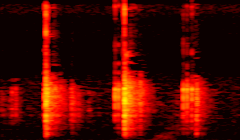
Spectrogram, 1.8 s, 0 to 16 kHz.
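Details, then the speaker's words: Hi-cap airsoft magazine (metal AK47/AKM 525-round) being wound with few BBs loaded: three sharp dry clicks about half a second apart, showing the spring has reached maximum winding; further winding can damage the internal gears. "Donc là, ça veut dire qu'on atteint le seuil maximal de moltage. Donc là, on évite de faire par contre ce bruit, parce que ça peut endommager le système à l'intérieur d'engrenage."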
